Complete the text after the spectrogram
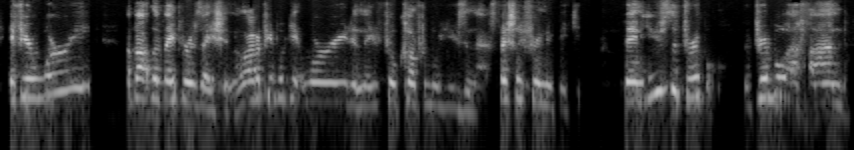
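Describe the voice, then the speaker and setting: A woman's voice: a little high, creaky, darkish tone, breathy edge, no echo, lo-fi sound. An American woman giving a chatty, explanatory webinar presentation on beekeeping, with light self-deprecating asides. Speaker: beekeeping educator.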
